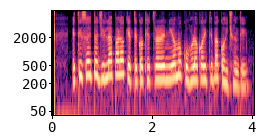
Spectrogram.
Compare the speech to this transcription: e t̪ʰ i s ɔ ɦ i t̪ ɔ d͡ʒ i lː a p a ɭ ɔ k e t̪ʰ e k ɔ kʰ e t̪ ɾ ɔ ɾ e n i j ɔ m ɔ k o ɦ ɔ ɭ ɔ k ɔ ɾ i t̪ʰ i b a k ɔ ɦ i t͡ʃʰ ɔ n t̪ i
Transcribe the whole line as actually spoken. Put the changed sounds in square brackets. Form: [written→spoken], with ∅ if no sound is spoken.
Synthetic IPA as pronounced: e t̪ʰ i s ɔ ɦ i t̪ ɔ d͡ʒ i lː a p a ɭ ɔ k e [t̪ʰ→t̪] e k ɔ kʰ e t̪ ɾ ɔ ɾ e n i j ɔ m ɔ k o ɦ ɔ ɭ ɔ k ɔ ɾ i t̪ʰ i b a k ɔ ɦ i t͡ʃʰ ɔ n t̪ i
